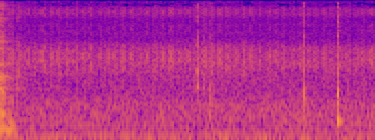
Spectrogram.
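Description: High-voltage RF welder transformer energised and humming steadily with a faint hiss, broken by a few short sharp snaps of small arcs, one about a second in and two near the end. The transformer's secondary winding is burnt and shorting.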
